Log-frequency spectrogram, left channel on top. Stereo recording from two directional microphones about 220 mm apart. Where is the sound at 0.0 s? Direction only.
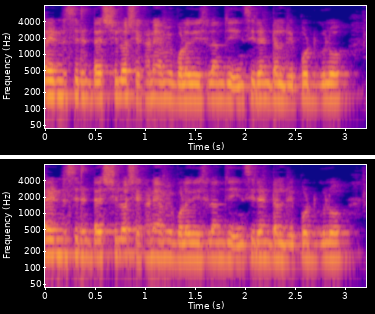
35° left (ahead or behind).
